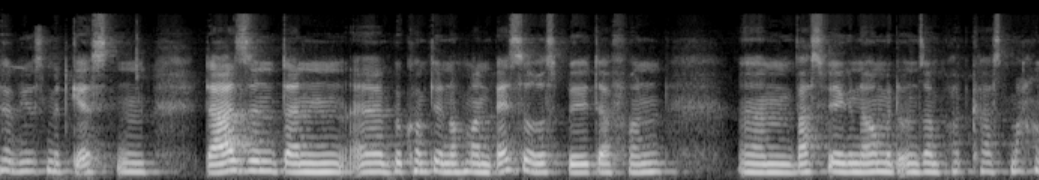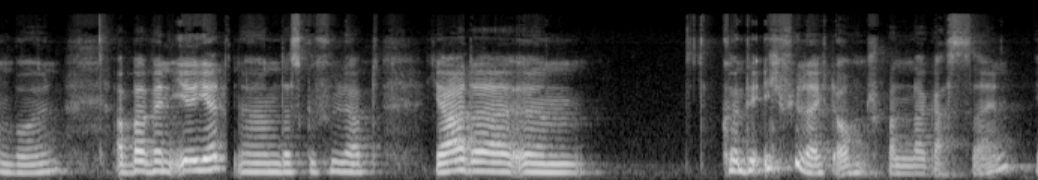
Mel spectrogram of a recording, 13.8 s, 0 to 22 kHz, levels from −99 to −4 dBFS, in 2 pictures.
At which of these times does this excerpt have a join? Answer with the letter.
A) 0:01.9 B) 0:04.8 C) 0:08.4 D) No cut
C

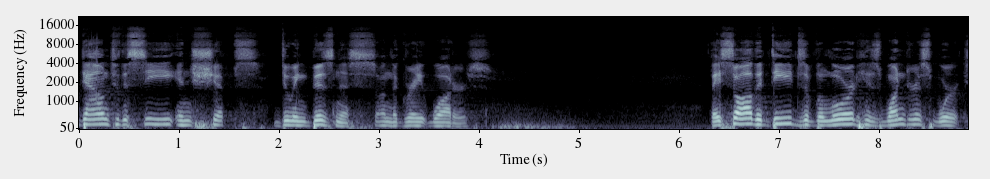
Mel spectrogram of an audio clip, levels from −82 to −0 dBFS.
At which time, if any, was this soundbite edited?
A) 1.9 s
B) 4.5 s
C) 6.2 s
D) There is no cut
A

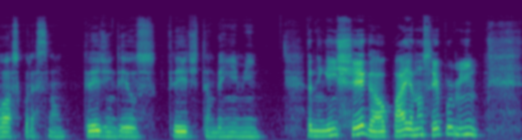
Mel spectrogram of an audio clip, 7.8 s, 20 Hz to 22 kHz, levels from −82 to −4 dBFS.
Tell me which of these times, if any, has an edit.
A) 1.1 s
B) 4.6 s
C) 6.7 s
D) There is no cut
B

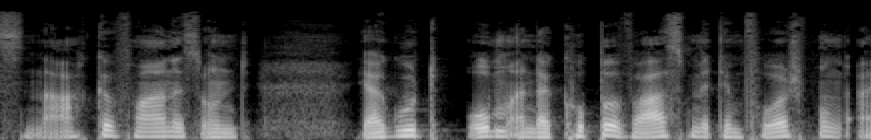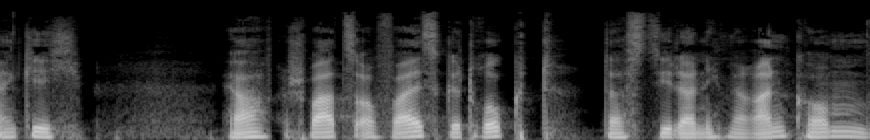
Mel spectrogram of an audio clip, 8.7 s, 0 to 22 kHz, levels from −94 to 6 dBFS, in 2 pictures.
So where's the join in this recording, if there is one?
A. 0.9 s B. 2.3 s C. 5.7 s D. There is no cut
C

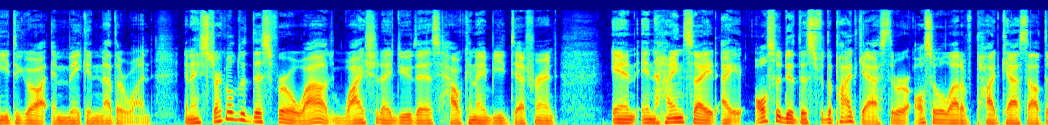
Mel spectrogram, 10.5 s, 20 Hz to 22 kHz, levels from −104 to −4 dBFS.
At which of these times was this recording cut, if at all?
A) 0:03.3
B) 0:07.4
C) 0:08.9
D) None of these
A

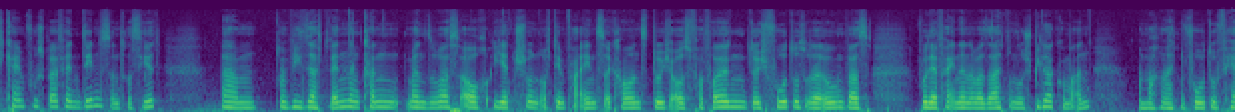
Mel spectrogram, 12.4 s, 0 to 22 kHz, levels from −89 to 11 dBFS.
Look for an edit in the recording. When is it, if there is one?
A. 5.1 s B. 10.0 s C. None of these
B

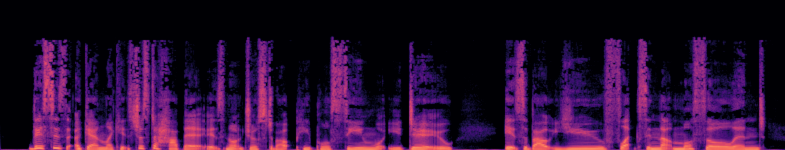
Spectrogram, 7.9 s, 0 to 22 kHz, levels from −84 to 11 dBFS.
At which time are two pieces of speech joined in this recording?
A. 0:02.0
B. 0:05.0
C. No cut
A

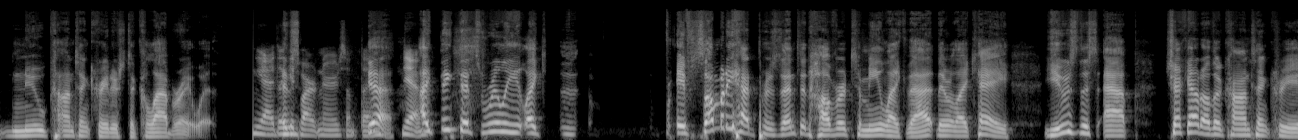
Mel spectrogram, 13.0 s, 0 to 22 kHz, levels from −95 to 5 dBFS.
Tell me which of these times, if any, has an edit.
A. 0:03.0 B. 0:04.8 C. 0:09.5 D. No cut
A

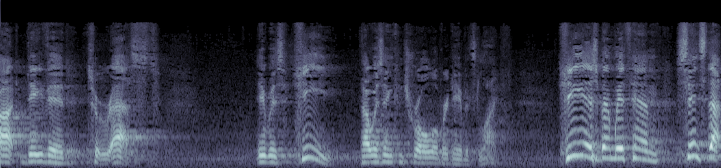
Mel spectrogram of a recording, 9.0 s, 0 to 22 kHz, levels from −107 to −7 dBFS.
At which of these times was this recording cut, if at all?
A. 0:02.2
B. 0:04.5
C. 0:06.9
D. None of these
C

